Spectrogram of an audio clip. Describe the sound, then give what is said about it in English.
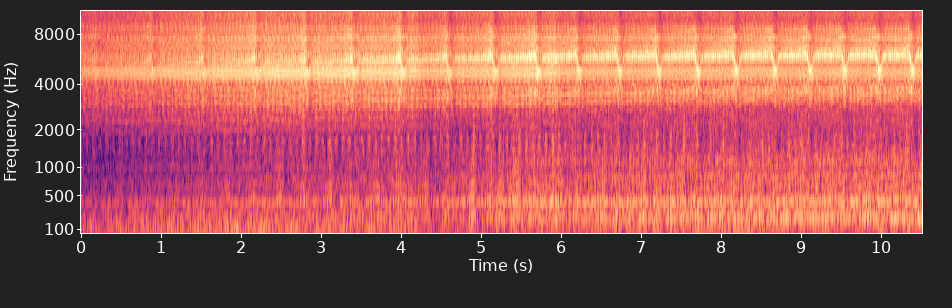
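A loud, dense cicada drone recorded on a porch fills the air, its high buzzing swelling and easing in steady pulses for about ten seconds with no voices present. “Buzzing up and then buzzing back down because there was the cicada.”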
